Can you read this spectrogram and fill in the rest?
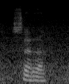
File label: "sarak", bracelet, wamesa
